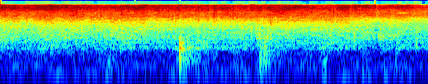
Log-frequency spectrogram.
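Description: Tamarind and spice mix sautéing in a pan for a medicinal kuzhambu, a close steady sizzle with two or three spoon scrapes against the pan, no talking.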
